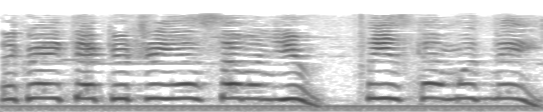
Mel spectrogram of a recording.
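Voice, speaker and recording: A man's squeaky, put-on character voice at an extremely high pitch and a fairly quick pace, with clear background noise. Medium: game stream. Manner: bright, exclamatory.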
